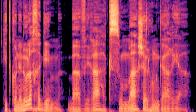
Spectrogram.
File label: hebrew commercial; Germany; Native Hebrew male pro voice over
